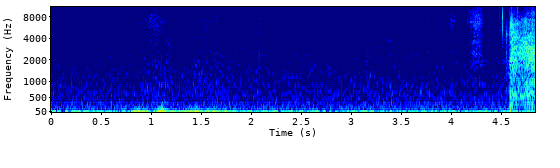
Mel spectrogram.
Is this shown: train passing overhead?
no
